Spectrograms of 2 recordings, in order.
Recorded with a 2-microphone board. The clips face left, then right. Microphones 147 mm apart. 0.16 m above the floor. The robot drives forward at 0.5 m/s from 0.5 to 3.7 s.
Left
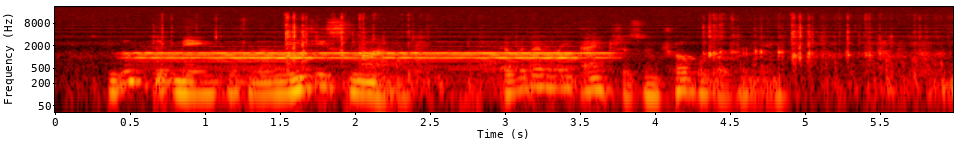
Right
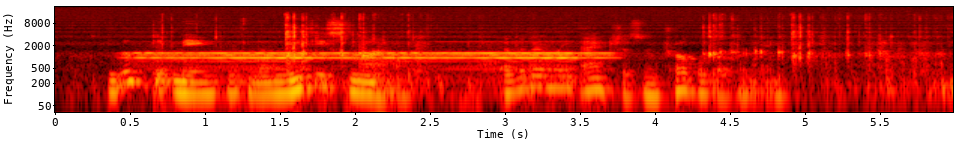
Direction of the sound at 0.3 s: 25° right (ahead or behind).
